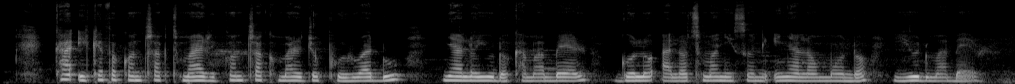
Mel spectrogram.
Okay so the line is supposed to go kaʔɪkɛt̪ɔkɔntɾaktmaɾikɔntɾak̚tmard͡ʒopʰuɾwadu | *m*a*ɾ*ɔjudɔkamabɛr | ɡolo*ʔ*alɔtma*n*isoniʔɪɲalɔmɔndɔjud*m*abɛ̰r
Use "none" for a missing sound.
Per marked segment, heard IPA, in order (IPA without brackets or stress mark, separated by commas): ɲ, l, ʔ, ɲ, m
